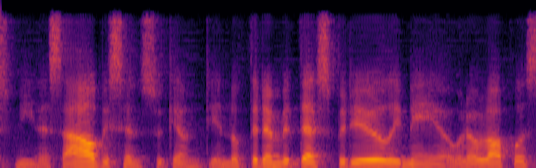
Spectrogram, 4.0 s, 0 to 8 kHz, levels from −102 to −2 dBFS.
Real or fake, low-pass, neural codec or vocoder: fake; 7.2 kHz; codec, 16 kHz, 0.2 kbps, FocalCodec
